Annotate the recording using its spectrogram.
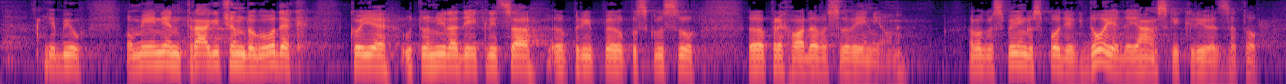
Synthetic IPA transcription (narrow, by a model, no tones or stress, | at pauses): jɛbiwɔmeːnjɛnt̪ɾaːɡit͡ʃənd̪ɔɡoːd̪əkː | ɔjɛut̪ɔnilad̪eːklit̪sapɾipɔskusu | pɾɛxɔːd̪aʋəslɔʋeːnijɔ̰n | ampakɡɔspeːiŋɡɔspoːd̪jɛɡd̪oːjɛd̪ɛjanskikɾiʋɛzat̪oː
